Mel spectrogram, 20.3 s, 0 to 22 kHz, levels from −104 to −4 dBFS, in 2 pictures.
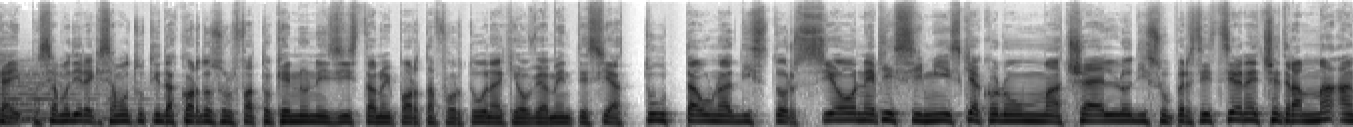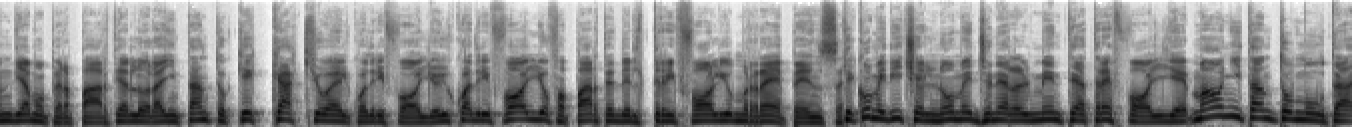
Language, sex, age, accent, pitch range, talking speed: Italian, male, 30-49, native, 130-170 Hz, 175 wpm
